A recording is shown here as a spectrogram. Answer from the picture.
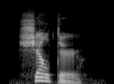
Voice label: "shelter", spelling

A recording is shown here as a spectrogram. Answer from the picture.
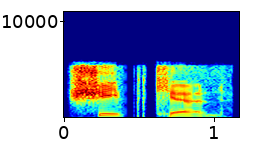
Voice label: "sheep ked", English

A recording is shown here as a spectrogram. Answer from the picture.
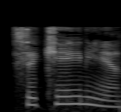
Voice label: "sicanian", words

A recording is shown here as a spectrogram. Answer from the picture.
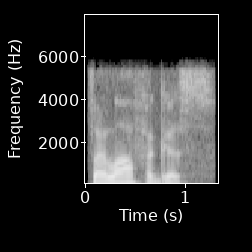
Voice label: "xylophagous", English

